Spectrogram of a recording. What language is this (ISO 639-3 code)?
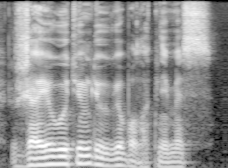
kaz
